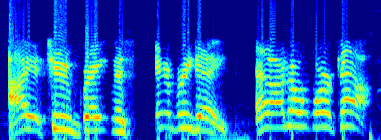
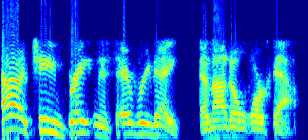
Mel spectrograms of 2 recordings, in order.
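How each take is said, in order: First: It is said emphatically, with strong conviction. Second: It is said casually, as an offhand remark.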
